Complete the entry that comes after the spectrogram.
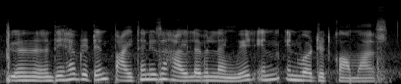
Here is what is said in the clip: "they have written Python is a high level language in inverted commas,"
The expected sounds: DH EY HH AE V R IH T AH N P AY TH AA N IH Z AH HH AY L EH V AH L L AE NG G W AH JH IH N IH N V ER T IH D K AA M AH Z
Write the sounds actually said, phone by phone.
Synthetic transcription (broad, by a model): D EY HH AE V R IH T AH N P AY T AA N IH Z AH HH AY L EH V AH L L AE NG G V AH JH IH N IH N V ER T IH D K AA M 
